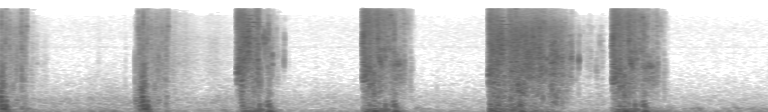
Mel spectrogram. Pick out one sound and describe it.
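An axe chops into an animal carcass with heavy thuds.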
